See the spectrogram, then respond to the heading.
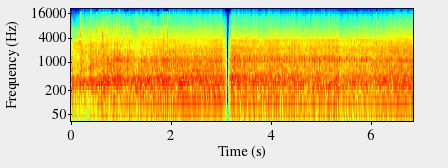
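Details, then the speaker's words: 1948 Chevy half-ton pickup engine, which sat about 58 years and was locked up before being freed: running with a busy, rapid knocking that keeps time with engine speed. Owner identifies it as a rod knock. "but we did get it running but something sounded off it didn't sound bad except for that noise yeah it had a rod knock but we rolled with it anyways"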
